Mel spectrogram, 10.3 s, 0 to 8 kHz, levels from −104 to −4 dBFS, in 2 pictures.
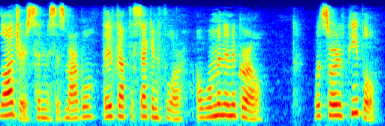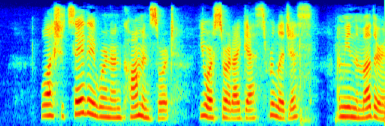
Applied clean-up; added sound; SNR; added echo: none; none; none; none.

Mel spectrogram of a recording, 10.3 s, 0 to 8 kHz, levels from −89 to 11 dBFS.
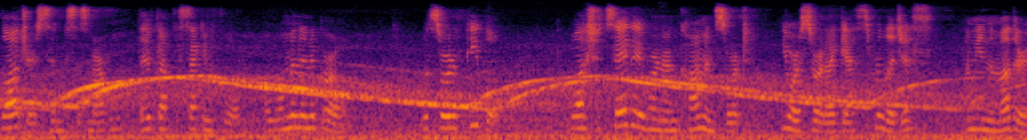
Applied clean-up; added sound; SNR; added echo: none; Motor vehicle (road) / Siren; -2 dB; reverberation time 0.8 s.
